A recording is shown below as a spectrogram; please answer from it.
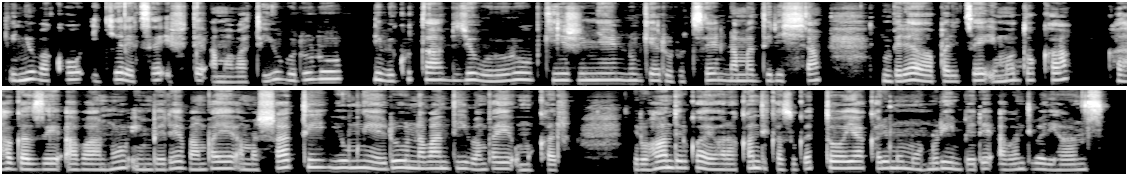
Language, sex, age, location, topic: Kinyarwanda, female, 25-35, Kigali, health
